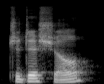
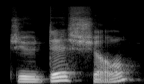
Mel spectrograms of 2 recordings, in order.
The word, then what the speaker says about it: judicial: So again, you can build from the stress syllable, trying dicial, judicial, prejudicial.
